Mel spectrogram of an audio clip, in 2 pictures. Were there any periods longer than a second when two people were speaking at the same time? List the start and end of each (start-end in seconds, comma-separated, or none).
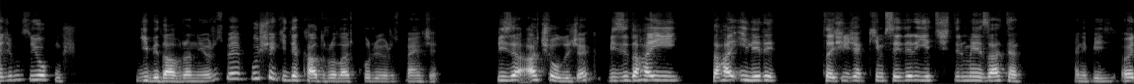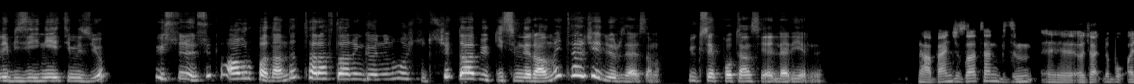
none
